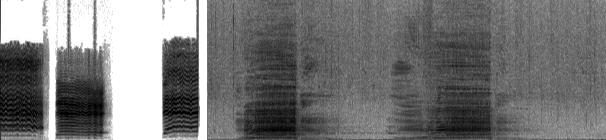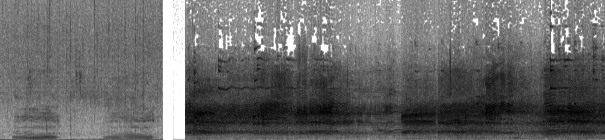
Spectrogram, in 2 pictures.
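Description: Sheep bleating: three separate calls. Then, over a low hum, cattle lowing several times. From a little past the middle, a large flock of sheep bleating together, many overlapping voices.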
